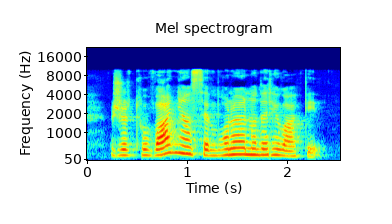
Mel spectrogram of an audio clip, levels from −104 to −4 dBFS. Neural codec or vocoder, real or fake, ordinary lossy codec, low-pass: autoencoder, 22.05 kHz, a latent of 192 numbers a frame, VITS, trained on one speaker; fake; none; 9.9 kHz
